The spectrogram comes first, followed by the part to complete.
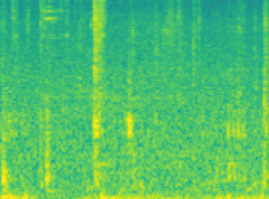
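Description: Car seatbelts being unbuckled: a handful of sharp metallic clicks and jingles from the buckles and latch plates, the loudest a little after half a second in.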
